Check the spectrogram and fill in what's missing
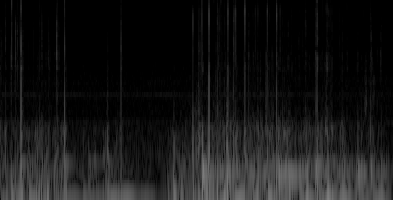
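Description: Long lilac acrylic nails on both hands scratch and tap the hollow metal mesh grille of a rhinestone-covered Blue Yeti microphone. The result is a deep, booming low rumble and thumping, broken by sharp, bright clicks and scrapes from the nails on the mesh.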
